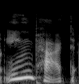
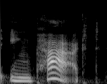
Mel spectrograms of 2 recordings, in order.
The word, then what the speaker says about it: impact: 那么这个词大家需要注意一下它的重读音节是在第一个音节上 ,impact, 而不是 impact。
